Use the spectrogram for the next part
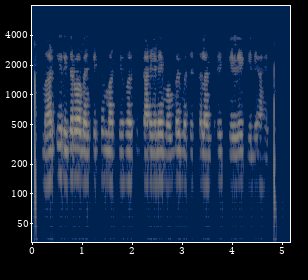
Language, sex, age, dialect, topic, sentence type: Marathi, male, 25-30, Northern Konkan, banking, statement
